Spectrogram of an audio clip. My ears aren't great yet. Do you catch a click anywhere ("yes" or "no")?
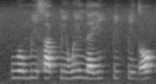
no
